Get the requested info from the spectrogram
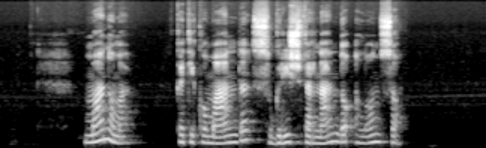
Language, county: Lithuanian, Alytus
